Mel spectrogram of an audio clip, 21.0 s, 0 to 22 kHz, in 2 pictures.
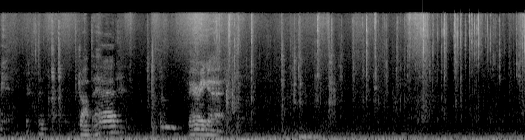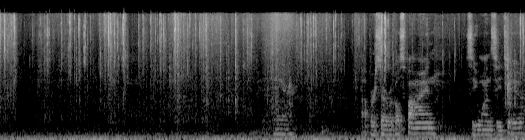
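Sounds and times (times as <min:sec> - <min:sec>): crinkling and rustling: 0:00.5 - 0:01.8, 0:02.9 - 0:21.0.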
